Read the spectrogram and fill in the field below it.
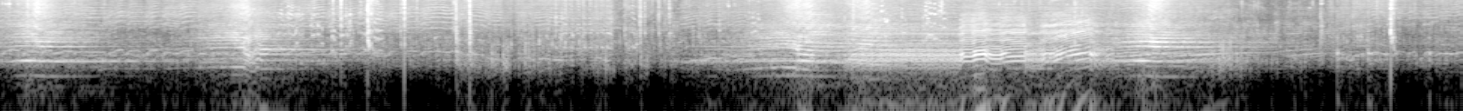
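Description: A hand saw scrapes and screeches through metal in repeated strokes.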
